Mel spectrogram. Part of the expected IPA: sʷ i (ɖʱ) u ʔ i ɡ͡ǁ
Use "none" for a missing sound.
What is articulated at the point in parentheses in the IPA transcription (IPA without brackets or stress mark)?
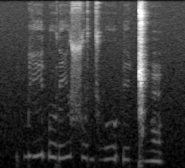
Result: dʱ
